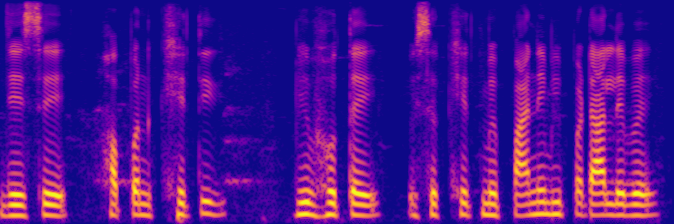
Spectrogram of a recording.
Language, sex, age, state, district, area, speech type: Maithili, male, 45-60, Bihar, Sitamarhi, rural, spontaneous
